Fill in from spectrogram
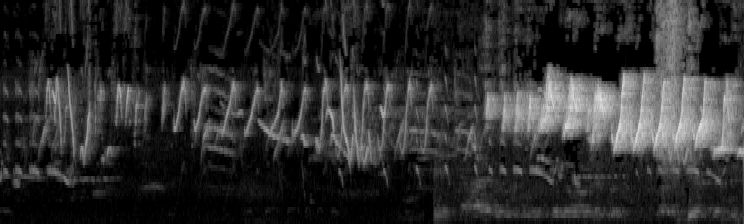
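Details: Purple sunbird giving a run of quick, slurred high chirps that builds into a loud, ringing trill of rapidly repeated notes near the end.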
